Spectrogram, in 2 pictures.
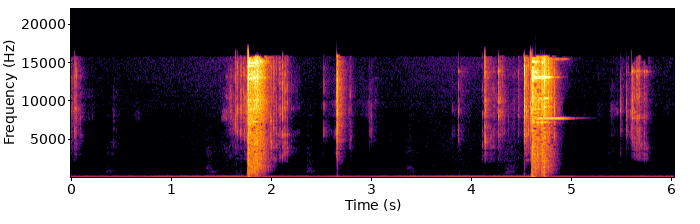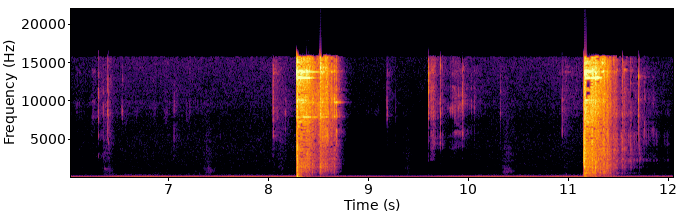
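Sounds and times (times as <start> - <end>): coins clattering with metallic ring: 1.6 - 2.2, 4.1 - 5.8, 8.3 - 8.8, 11.2 - 11.9
coins clinking: 8.3 - 8.7, 11.2 - 11.7.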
